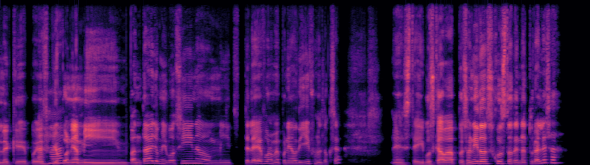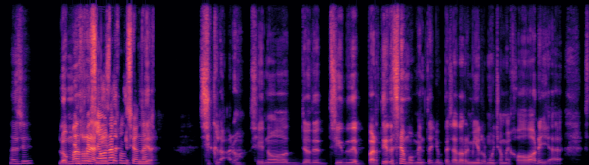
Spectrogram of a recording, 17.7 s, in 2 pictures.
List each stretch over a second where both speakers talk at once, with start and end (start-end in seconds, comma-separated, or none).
9.8-11.1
